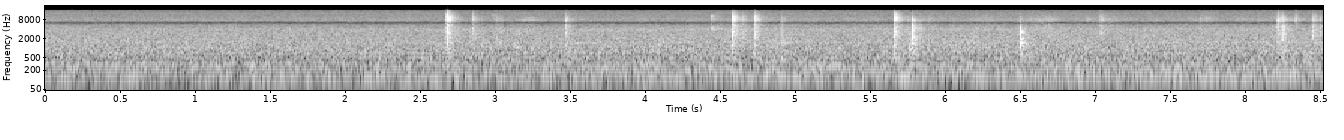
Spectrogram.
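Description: A few short, sharp clicks and taps of a cat's claws and paws on the top and door of an open upright freezer as it leans in, spread irregularly over a steady background hiss.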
